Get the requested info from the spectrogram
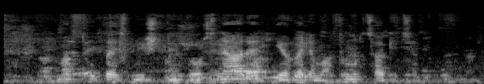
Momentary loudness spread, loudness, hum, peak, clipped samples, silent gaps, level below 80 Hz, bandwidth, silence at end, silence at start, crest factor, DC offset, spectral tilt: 18 LU; -21 LUFS; none; -2 dBFS; under 0.1%; none; -48 dBFS; 11.5 kHz; 0 s; 0.05 s; 20 dB; under 0.1%; -5 dB/octave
